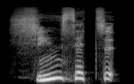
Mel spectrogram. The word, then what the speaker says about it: 新設: でも、このレッスンに出てきた to newly establish は、親切。 – starts low and rises on the second syllable. うん。 – 親切。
